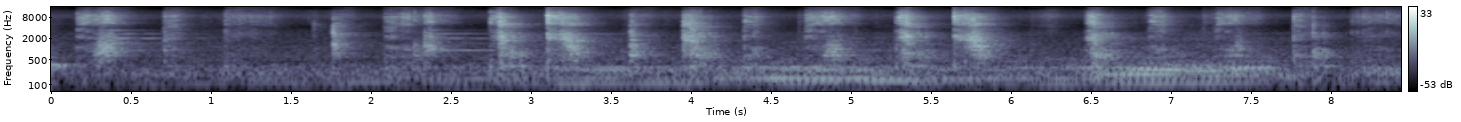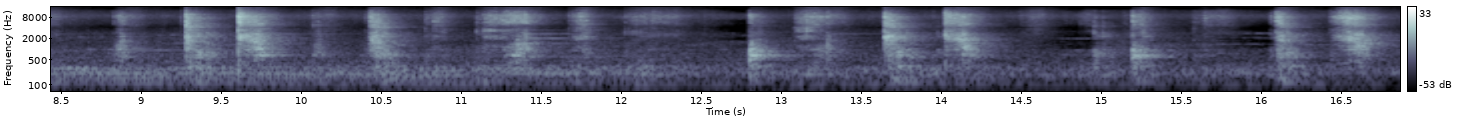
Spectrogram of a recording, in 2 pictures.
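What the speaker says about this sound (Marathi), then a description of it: "आता शिरा इथं रवा आपण भाजतोय" Semolina is roasted and stirred in a pan for a sweet sheera made with ghee, giving repeated scraping and clinking of a spoon against the metal pan in an uneven, close rhythm.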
